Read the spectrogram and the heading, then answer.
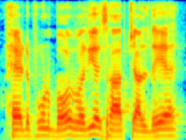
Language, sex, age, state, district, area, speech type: Punjabi, male, 45-60, Punjab, Bathinda, rural, spontaneous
